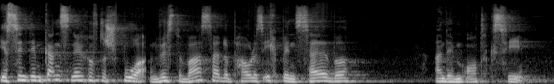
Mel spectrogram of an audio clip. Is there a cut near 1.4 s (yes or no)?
yes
